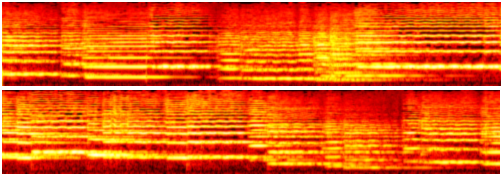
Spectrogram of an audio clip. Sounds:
music
musical instrument

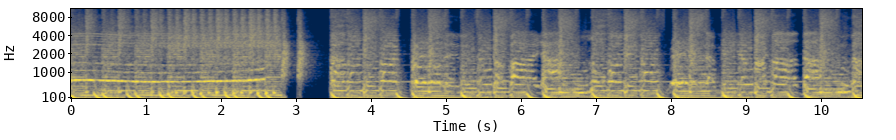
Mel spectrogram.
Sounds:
music

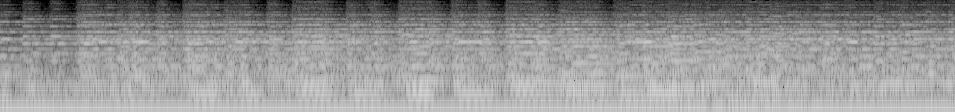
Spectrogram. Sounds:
musical instrument
piano
keyboard (musical)
music

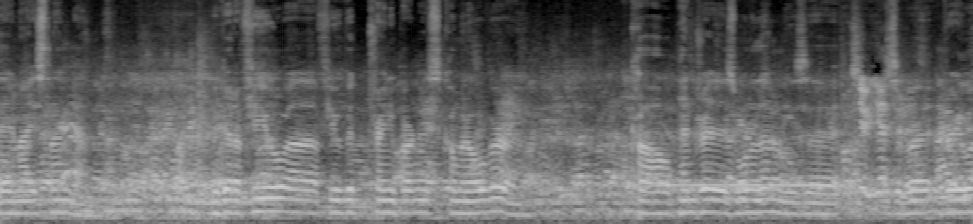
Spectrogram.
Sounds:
speech

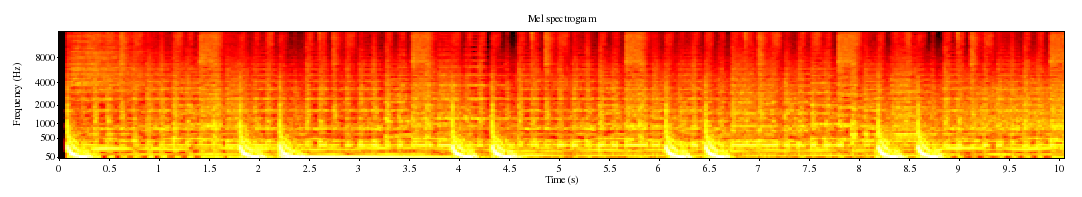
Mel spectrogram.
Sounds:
techno
trance music
music

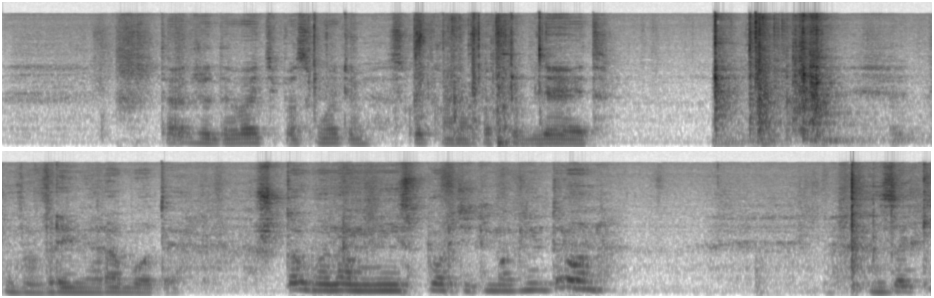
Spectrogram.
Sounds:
speech

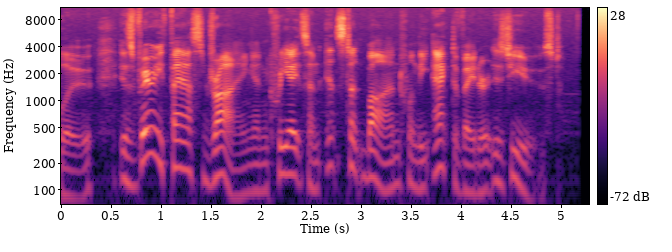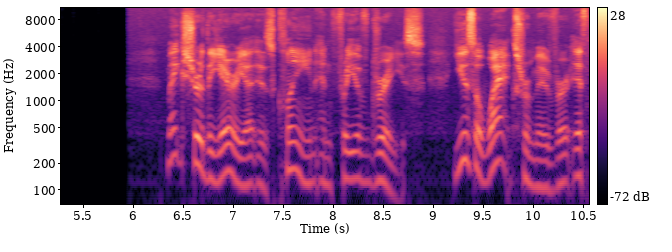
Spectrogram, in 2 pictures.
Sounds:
speech

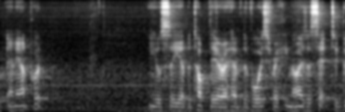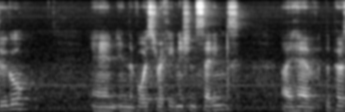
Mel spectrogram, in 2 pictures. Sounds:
speech

